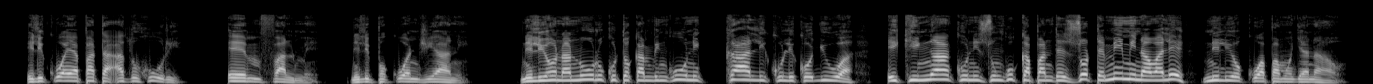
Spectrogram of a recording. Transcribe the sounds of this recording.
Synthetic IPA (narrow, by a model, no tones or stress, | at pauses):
ilikuwajapata̰ʔa̰ðuhuɾḭ | ɛːm̩falmɛ̰ | nilipɔkuwand͡ʒianḭ | niliɔnanuɾukutɔkambiŋɡuni | kalikulikɔʄua | ikiŋaːkunizuŋɡukapandɛzɔtɛmiminawalɛ | niliɔkuwapamɔʄana̰ɔ̰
